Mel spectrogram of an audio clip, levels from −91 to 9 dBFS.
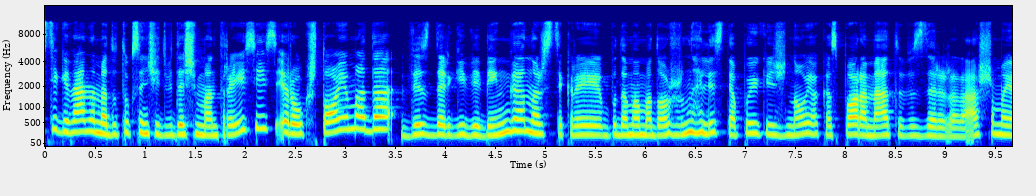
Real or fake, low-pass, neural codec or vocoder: real; 10.8 kHz; none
